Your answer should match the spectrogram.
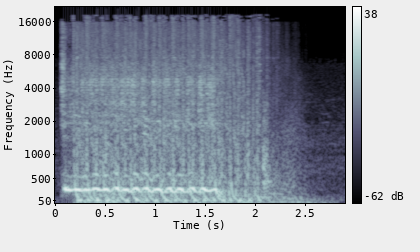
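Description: Rapid sci-fi gunfire from a Gatling laser rifle: one loud, continuous burst of fast, buzzing pulses over a warbling tone, lasting under two seconds before tailing off into a fading rumble.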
